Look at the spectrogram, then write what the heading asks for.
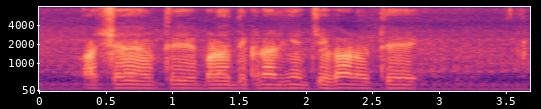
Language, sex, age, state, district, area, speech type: Dogri, male, 18-30, Jammu and Kashmir, Reasi, rural, spontaneous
